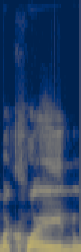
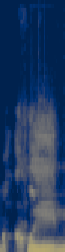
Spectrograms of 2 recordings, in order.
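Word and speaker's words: McLean: And uh that is it rhymes with rain, rhymes with explain. So Don Mlan was correct. She thought it was Don Mlean because that's the way it's spelled.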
